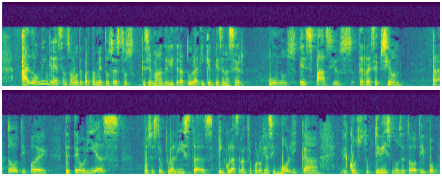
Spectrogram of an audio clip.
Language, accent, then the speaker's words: Spanish; Colombia; siendo colombiano.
